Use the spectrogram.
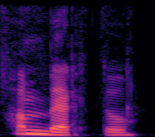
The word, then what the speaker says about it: Humberto: on the night of is it Alberto or Alberto Umberto but you've been saying Alberto maybe because like how I pronounce words but it's hum and Berto Humberto Alberto was arrested on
